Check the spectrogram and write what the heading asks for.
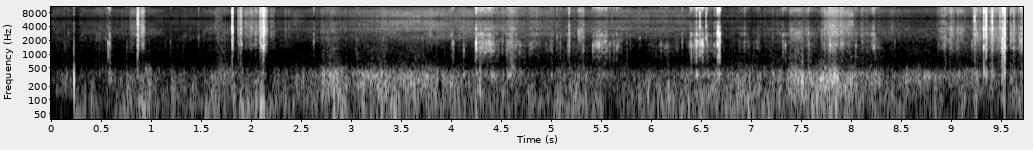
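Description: Wind buffeting a pole-held camera's microphone as a snowboard slides through deep powder: a steady low rumble, with scattered sharp clicks and knocks and a cluster of them near the end.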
